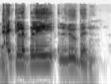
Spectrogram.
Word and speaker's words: Zagłębie Lubin: Zagłębie Lubin.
